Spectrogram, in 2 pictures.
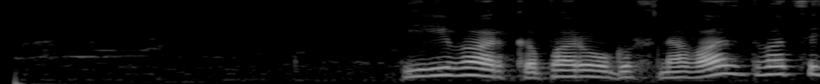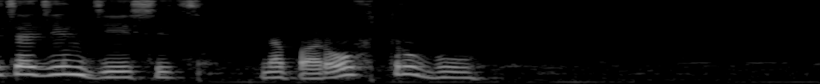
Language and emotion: Russian, neutral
